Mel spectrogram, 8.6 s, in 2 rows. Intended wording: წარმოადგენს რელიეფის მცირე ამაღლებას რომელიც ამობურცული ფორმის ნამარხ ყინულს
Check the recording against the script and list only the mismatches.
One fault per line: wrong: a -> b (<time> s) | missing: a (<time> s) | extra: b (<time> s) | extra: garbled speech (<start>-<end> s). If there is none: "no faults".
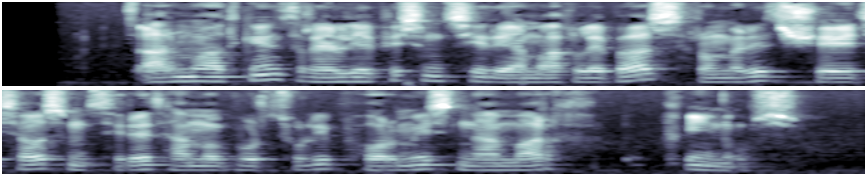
extra: შეიცავს მცირედ (4.0 s)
